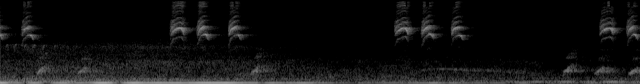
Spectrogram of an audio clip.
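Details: Sunbird singing near overhead, a few meters up: repeated triplets of sharp, high, ringing notes, with a low rumbling hum beneath and a few softer lower notes.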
